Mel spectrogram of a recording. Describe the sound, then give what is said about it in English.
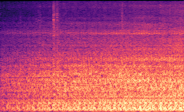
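A golf cart's small engine runs steadily with a low, rumbling drone and a faint higher whine as a maintenance man drives it around a school spraying for weeds; no one speaks. “we noticed a maintenance man driving a golf cart around the school spraying for weeds.”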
